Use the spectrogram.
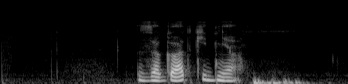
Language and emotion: Russian, neutral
